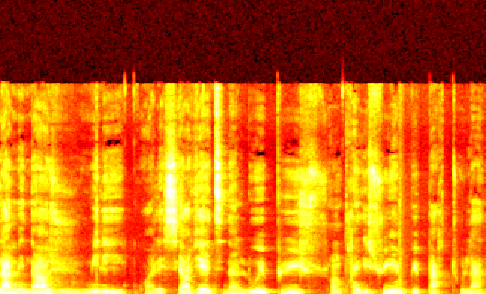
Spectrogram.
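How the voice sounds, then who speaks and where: A woman speaks at a very slow pace with a very deep, low pitch. Her intonation is lively, with big swings in loudness. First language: not French (speaking French). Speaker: home cleaning vlogger. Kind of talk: casual vlog narration while cleaning. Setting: home kitchen. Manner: hesitant, with fillers.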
